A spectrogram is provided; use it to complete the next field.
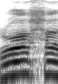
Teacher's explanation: আর এই হাটাকে যখন ধরবেন তখন একটু বাতাস বের করবেন। রহা জবর রহ চিকন করে আরাহ।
